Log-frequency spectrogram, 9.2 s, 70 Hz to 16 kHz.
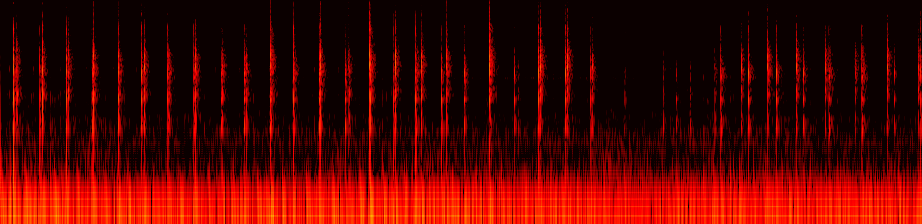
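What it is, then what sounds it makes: Plastic game controller. A black, hand-sized PS4-style plastic gamepad with a hollow shell is held in both hands while the thumbs click the face buttons and the fingertips tap the plastic. The result is a quick, somewhat uneven run of sharp, bright clicks that stop almost instantly, over a steady low hum. There is a brief lull around the six-second mark before the clicking picks up again.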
